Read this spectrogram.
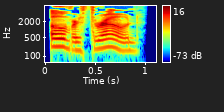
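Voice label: "overthrown", English, British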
